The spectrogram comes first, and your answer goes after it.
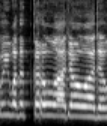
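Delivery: high, loud yelling cry.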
